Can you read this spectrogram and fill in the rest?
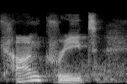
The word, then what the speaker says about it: Concreit: We have the CEO and co-founder of a company called Concreit. And it's not spelled like the way you think it is. It's C-O-N-C-R-E-I-T, kind of like REIT.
